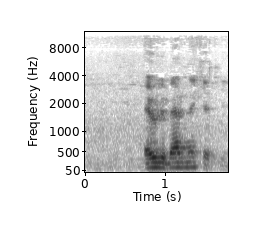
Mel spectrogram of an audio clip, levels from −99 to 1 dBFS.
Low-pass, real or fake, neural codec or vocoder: 10.8 kHz; real; none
